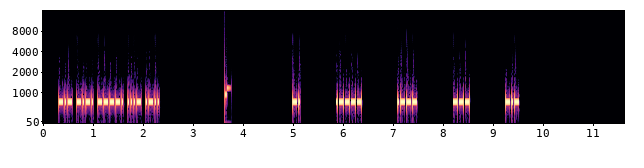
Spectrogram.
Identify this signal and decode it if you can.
Morse code, heard as a keyed tone, about 38 wpm, spaced as for 17 wpm, 700 Hz. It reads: KC9VL N1JOK
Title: USA Call Signs - 5 Characters - 8x Character Spacing - 40wpm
